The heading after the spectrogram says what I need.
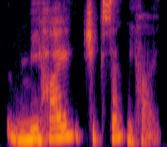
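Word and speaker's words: Csikszentmihalyi: first of all we gotta learn how to pronounce his name his name is Mii chent Mii and I've practiced that a couple of times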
